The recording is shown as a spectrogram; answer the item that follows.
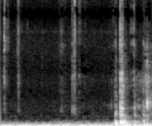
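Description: A few light, sharp clicks of steel chain-nose pliers and small brass jewelry pieces (a jump ring and charm) being handled, over a low steady hum.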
